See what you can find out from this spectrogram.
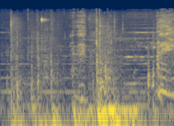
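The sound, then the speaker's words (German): A door being opened with heavy thunks and thuds, a dense clattering bustle of bumps and knocks running through the whole moment, loud and busy rather than clean. “Und jetzt los! Tür auf!”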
